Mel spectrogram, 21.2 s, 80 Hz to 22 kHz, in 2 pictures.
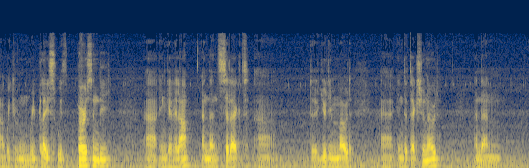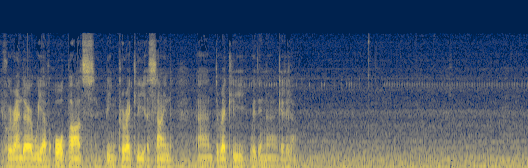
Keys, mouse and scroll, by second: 2.7 ctrl+d, 3.7 ctrl+Return, 6.3 ctrl+click, 7.0 ctrl+click, 8.2 ctrl+click, 9.0 ctrl+click, 9.7-10.4 ctrl+shift+middle drag, 15.5-16.0 ctrl+alt+middle drag, 17.0 ctrl+shift+middle click.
